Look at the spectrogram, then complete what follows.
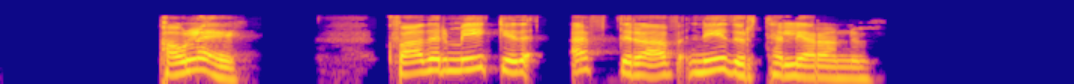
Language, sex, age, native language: Icelandic, female, 40-49, Icelandic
